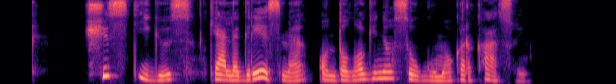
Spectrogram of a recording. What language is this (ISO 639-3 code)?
lit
